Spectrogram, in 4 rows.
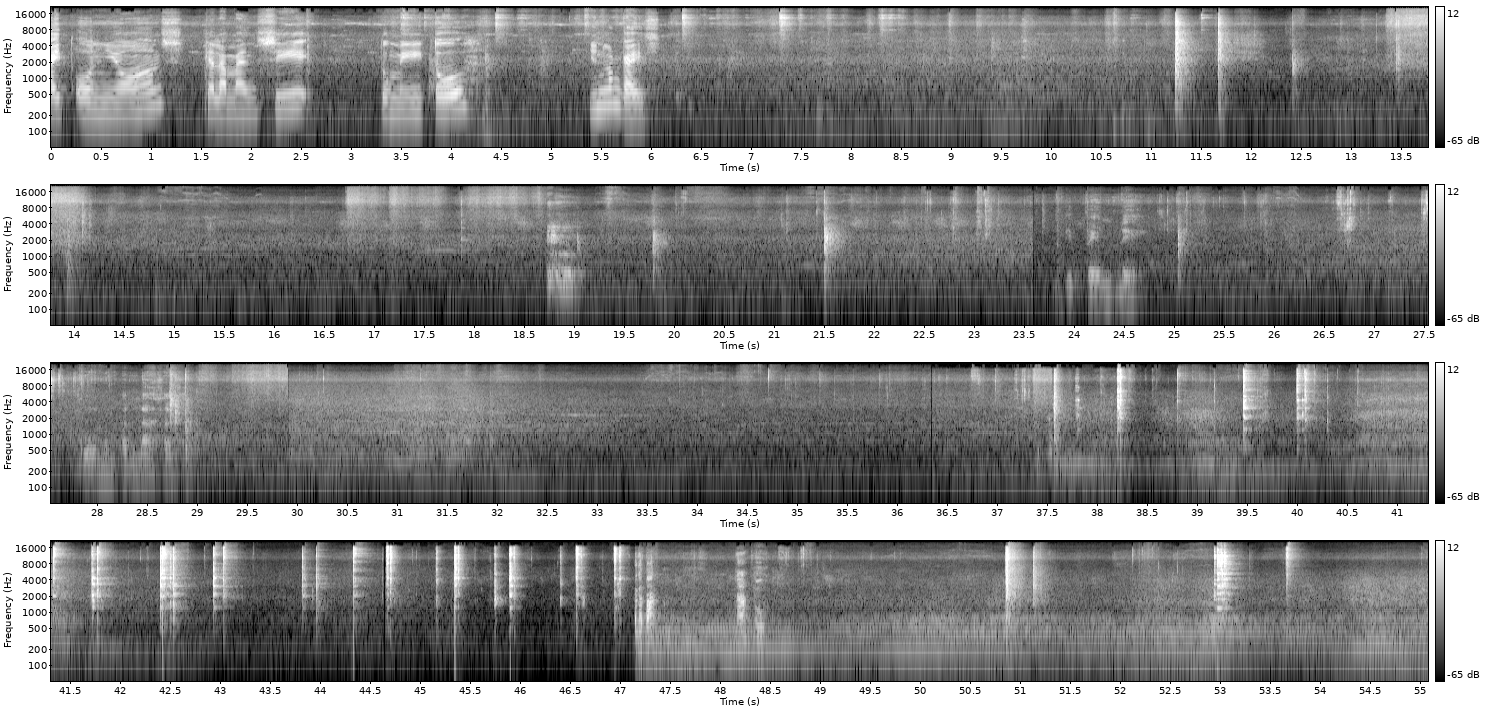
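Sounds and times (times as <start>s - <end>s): utensils and dishes clinking: 37.3s - 38.4s, 39.5s - 40.4s, 41.3s - 43.2s, 53.0s - 53.3s
sharp clinks: 52.9s - 53.3s
kitchen utensils and dishes knocking: 53.0s - 53.3s.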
